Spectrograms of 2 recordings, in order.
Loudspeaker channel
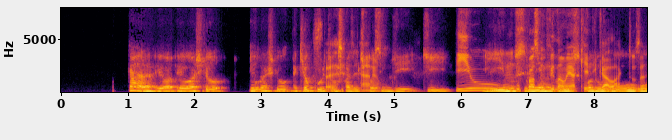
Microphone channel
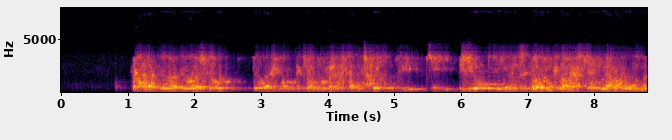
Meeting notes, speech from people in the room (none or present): none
